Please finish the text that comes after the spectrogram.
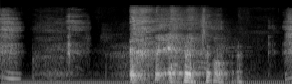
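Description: coughing fit

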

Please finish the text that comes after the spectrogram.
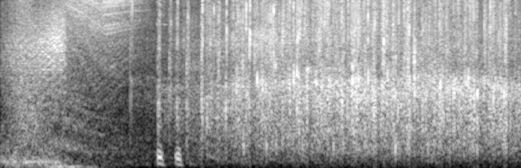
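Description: football fans chanting

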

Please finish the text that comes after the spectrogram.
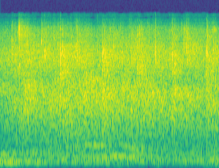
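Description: audience applause

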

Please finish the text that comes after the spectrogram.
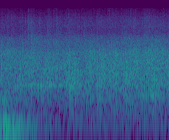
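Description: audience applause

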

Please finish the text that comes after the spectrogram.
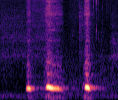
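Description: eagle-owl hooting

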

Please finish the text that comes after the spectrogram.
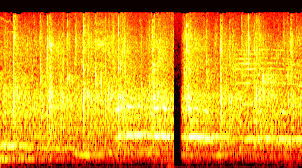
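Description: audience clapping hands

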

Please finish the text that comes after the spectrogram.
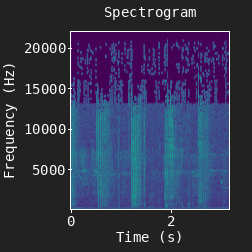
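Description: footsteps walking uphill

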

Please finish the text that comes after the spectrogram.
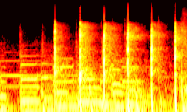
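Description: hand clapping

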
